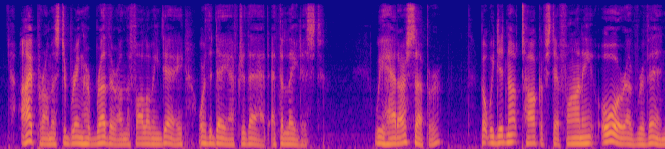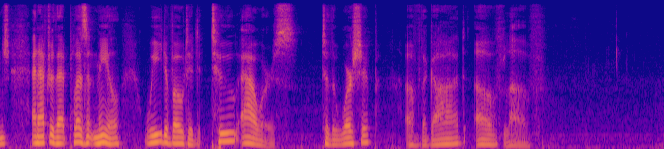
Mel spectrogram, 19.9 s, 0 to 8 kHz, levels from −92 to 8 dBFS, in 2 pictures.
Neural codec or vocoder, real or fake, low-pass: none; real; 7.2 kHz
